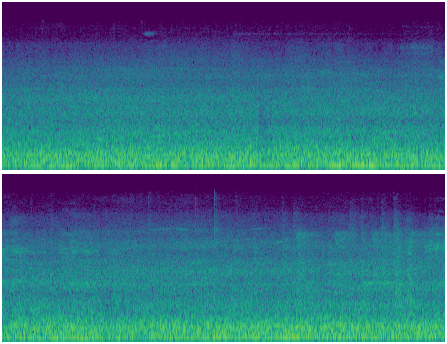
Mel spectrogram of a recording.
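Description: Double-deck electric suburban train running along the tracks, with a steady low rumble from its wheels and motors.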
